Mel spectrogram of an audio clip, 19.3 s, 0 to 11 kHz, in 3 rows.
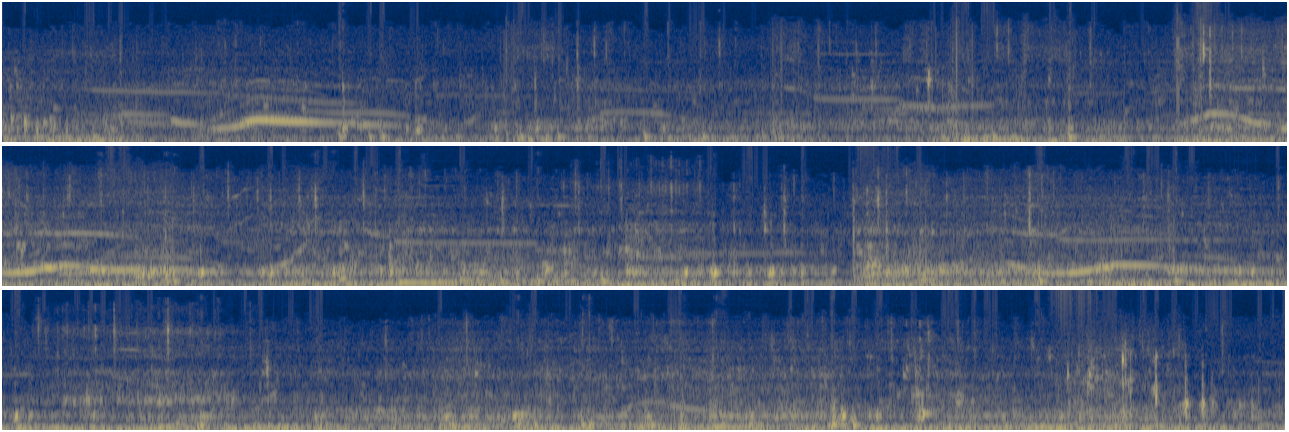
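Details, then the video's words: Humpback whales singing off Maui, Hawaii, in February 2020, picked up underwater by a GoPro during snorkeling: moaning, looping upsweeps and whooping tones rise and fall over constant low rumbling water noise. "Whales Singing in Maui, HI"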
